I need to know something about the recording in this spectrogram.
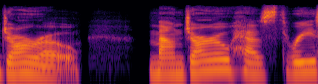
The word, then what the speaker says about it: Mounjaro: correctly it is M which rhymes with down as in your blood sugar should go down when you use m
